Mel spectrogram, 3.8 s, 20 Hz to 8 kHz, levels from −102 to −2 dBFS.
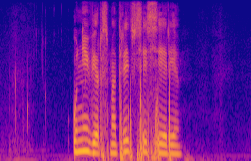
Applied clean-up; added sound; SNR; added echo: none; none; none; none.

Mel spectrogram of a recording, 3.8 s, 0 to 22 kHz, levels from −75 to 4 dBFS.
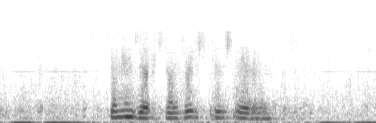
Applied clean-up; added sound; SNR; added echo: neural separator model SepFormer DNS4.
